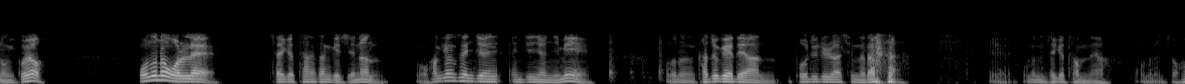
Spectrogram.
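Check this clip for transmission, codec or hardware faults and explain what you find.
The speech carries heavy Opus voice compression for its full length. Nothing is heard above about 4.2 kHz, a narrowband SILK mode with coarse excitation coding, which fits roughly 8 kbps. The result is muffled, hoarse and slightly robotic.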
